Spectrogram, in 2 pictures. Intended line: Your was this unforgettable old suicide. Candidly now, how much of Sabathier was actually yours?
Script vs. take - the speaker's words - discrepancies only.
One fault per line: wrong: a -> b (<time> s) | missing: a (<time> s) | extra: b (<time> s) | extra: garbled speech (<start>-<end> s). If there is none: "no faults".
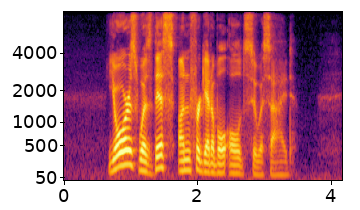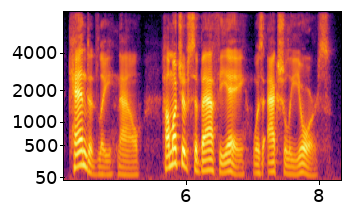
wrong: Your -> Yours (0.7 s)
